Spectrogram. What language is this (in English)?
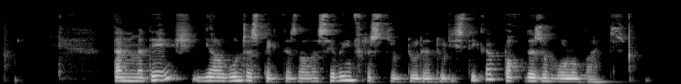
Catalan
